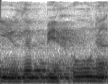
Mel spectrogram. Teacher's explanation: ہا وسط حلق سے ادا کریں گے اور 2 حرکات لمبا کریں گے، یذبحون ابناءکم۔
